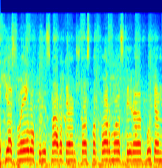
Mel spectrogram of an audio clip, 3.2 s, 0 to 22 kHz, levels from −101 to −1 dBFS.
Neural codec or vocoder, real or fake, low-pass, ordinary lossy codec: codec, 44.1 kHz, 7.8 kbps, DAC; fake; 14.4 kHz; Opus, 32 kbps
